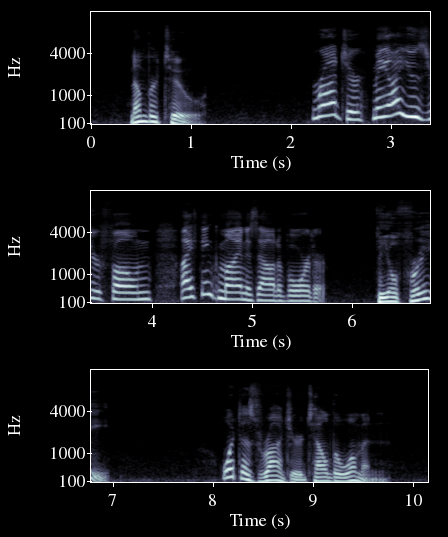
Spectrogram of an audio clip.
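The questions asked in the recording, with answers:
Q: What does Roger tell the woman?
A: She may use his phone.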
